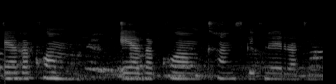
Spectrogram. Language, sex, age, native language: Icelandic, female, 9, Icelandic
